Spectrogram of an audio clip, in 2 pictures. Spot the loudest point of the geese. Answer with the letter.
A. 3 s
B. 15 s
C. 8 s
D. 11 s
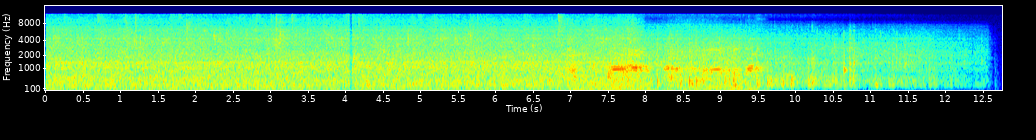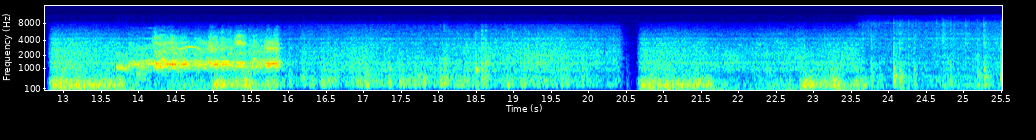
C.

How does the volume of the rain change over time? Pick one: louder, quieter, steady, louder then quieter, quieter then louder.
quieter.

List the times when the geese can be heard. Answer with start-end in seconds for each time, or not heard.
7.0-9.7, 13.7-15.9.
